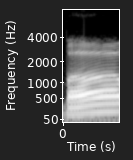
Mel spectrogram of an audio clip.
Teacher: جب ہم با بول رہے ہیں تو یہ با کو لمبا کیا جا رہا ہے، نہ کہ الف کا کوئی ساؤنڈ ہے الگ سے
